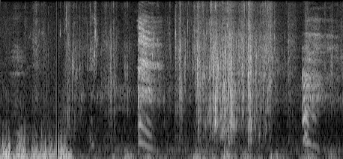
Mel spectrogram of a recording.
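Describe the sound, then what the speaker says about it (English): Water splashes and sloshes at Elliot Falls, Cape York, in several bursts, near and lively, with brief pauses between, and a short voice at the start. "Good splashing."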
